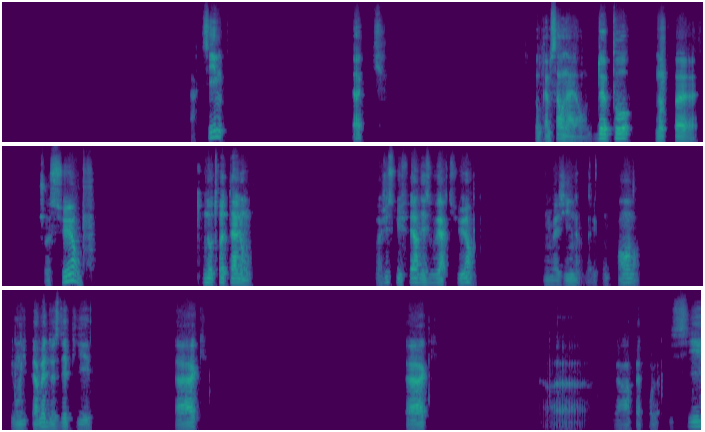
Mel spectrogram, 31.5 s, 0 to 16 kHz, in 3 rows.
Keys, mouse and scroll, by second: 0.5-1.8 shift+middle drag, 1.8 ctrl+click, 2.2 scroll down 4, 2.7-4.0 right drag, 4.0 scroll down 1, 4.0-7.1 middle drag, 17.8 scroll down 1, 17.9-18.6 scroll up 5, 19.4 click, 20.2-20.6 scroll down 2, 20.6 scroll up 1, 20.6-22.5 middle drag, 22.5 ctrl+click, 23.1-25.2 middle drag, 25.2 shift+click, 27.2-27.5 scroll down 1, 27.5-31.2 middle drag, 31.2-31.5 scroll up 4.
